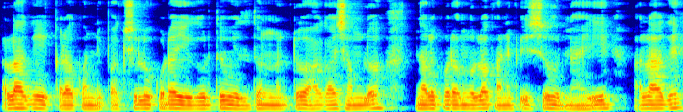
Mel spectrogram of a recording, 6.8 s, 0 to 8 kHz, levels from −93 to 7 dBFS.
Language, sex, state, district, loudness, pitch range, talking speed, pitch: Telugu, male, Andhra Pradesh, Sri Satya Sai, -17 LUFS, 100-105 Hz, 105 wpm, 105 Hz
